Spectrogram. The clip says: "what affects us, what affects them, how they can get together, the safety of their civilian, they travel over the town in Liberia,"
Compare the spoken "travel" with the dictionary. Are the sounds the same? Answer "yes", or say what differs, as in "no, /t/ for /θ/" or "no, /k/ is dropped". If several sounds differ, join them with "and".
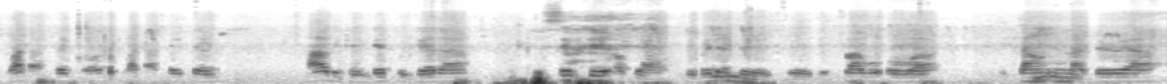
no, /b/ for /v/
